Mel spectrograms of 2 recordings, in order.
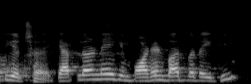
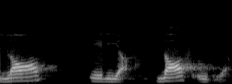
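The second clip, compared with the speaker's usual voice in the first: dictating; 5 semitones lower, much slower than usual. Shown as a demonstration. Dictating the law name.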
